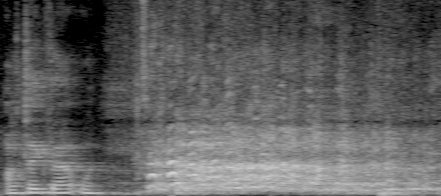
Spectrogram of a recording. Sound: audience laughing

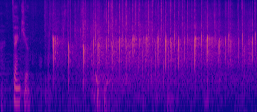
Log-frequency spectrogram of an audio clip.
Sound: audience applauding

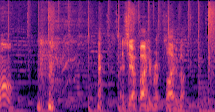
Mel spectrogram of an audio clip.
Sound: laughs

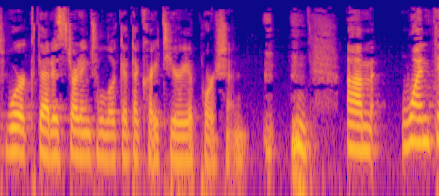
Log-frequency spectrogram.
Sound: clears throat

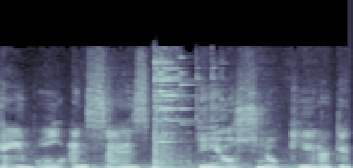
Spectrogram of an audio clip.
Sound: slam

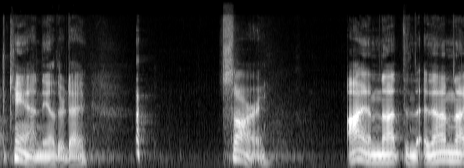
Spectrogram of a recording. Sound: board Member chuckling

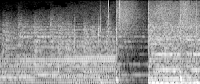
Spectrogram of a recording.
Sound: gentle music; click; bright music

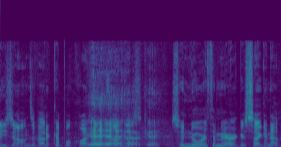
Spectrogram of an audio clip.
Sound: laughs

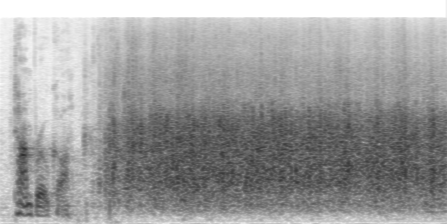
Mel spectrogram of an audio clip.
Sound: crowd applauding

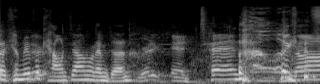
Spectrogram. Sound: laughs

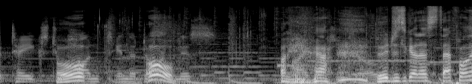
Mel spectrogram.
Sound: laughs

